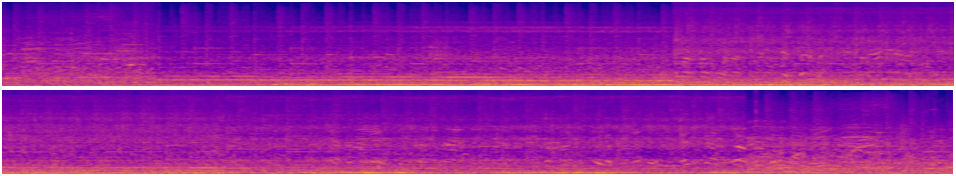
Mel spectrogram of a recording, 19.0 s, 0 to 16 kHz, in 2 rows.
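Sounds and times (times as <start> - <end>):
people talking: 0.0 - 1.6, 6.7 - 10.7, 12.4 - 19.0
low traffic rumble: 0.7 - 17.0
spraying water hiss: 6.7 - 17.0.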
